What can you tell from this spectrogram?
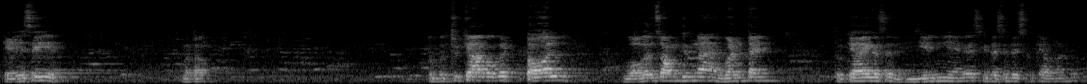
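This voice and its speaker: A male teacher giving a grammar lesson, explaining step by step, checking in with his students and dictating example sentences slowly word by word. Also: on the high side, fairly even intonation, darkish tone, a little hiss or hum. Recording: echoey room, voice heard from a distance.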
